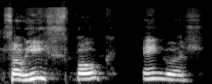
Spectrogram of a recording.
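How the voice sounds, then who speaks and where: A man's voice: very high-pitched, steady tone, slow. A middle-aged man chatting casually as a livestream host, telling stories in a rambling way.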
